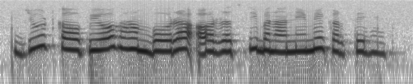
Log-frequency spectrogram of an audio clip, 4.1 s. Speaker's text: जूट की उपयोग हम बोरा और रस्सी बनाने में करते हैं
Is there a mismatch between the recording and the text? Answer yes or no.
yes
